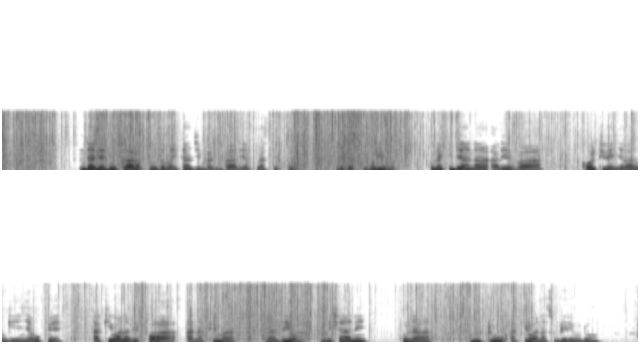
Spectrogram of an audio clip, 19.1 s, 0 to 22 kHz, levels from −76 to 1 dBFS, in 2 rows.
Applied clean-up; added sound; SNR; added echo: none; Crumpling, crinkling; 10 dB; reverberation time 0.4 s.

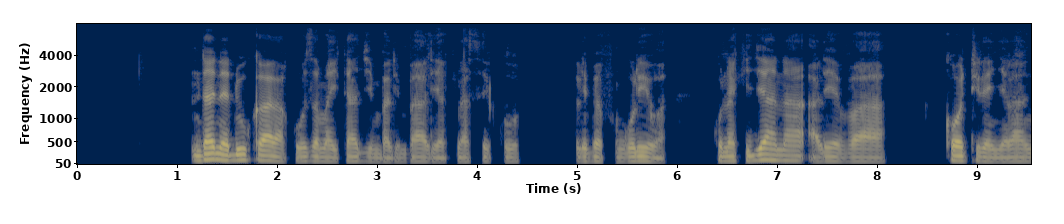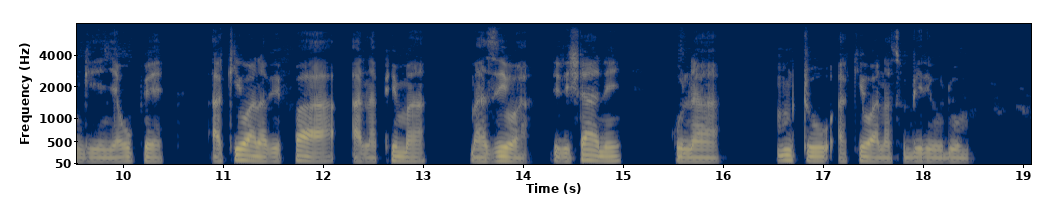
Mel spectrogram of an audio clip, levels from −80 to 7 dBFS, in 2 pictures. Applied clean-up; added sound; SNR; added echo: none; none; none; none.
